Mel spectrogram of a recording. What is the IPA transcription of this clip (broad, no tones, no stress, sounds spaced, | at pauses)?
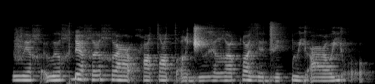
v e χ ə̰ ð ɯ χ ɗ ɛ χ ɨ χ ɯ ʕ ɔ̰ ħ ɔ tˤ ɪ tˤ ɛ̰ ʁ d͡ʒ ɯ ɣ ɪ ʁ ɯ qʷ ɛ z ɨ d͡z ɪ k͡p ɯ j ə̰ ʕ ɔ j ɔ̰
